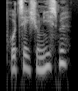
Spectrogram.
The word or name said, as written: protektionisme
